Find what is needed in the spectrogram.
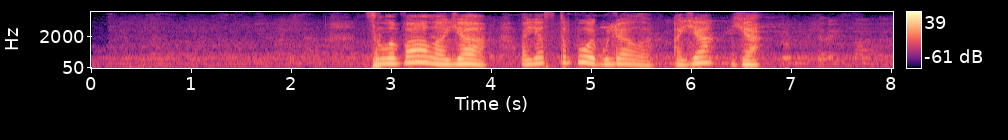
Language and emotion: Russian, neutral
